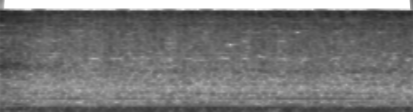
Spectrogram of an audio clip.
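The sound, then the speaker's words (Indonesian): A motorcycle engine idles while warming up after being started, giving a steady, low, throbbing hum that holds an even loudness throughout with no revving. “Aku panaskan motorku sejenak. Dan ketika aku sedang memanaskan motor, tiba-tiba,”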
